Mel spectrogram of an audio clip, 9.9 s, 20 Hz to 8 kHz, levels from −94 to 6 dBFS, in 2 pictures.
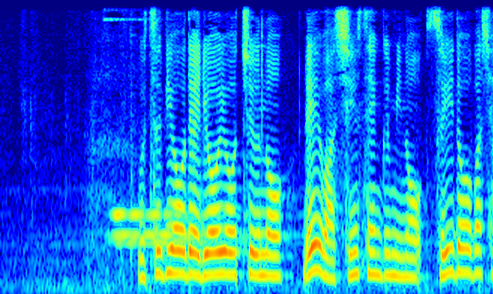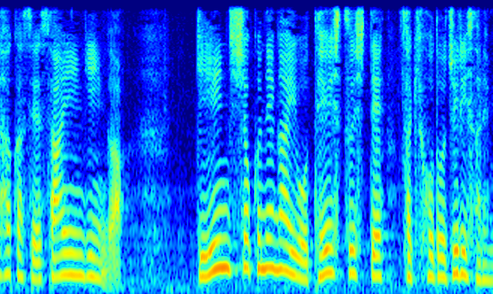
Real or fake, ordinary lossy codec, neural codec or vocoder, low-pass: real; none; none; 7.2 kHz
